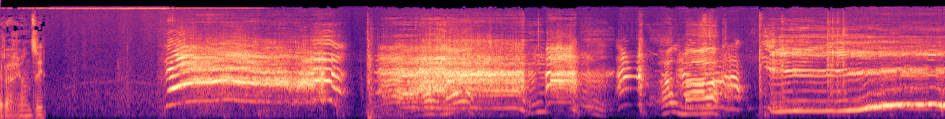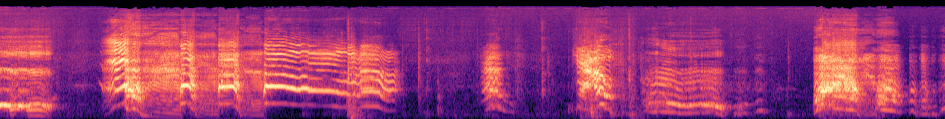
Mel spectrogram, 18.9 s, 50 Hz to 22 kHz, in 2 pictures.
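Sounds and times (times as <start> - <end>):
speech: 0.0 - 0.6
elderly woman screaming in terror while dying: 1.6 - 13.5, 15.2 - 16.8, 17.6 - 18.5.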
